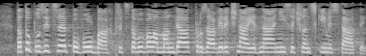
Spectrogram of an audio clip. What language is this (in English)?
Czech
